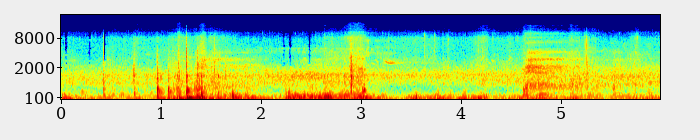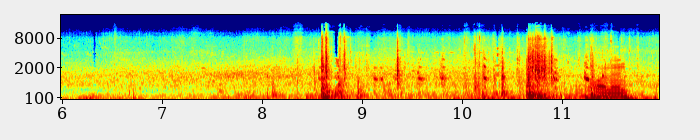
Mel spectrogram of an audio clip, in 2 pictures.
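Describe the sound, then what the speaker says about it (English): Chickens cluck in bursts around a homestead yard during morning feeding, mixed with footsteps and nearby talking, the clucks growing louder and more frequent toward the end. "On my way to feed the chickens."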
